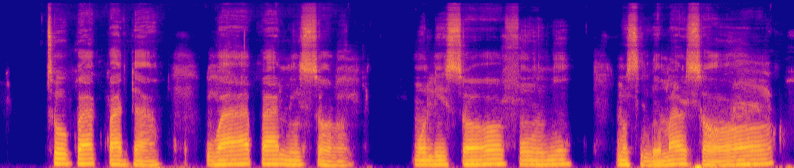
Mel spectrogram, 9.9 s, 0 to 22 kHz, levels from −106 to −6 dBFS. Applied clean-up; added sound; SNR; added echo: neural mask model Resemble Enhance denoiser.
